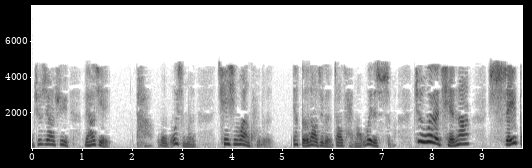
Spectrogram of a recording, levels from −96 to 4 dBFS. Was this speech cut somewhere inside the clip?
no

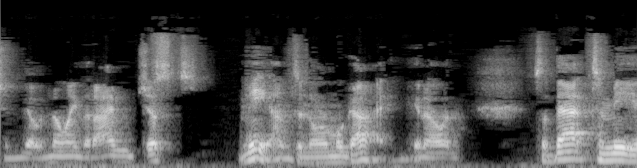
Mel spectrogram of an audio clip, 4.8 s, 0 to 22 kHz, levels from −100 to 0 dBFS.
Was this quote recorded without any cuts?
no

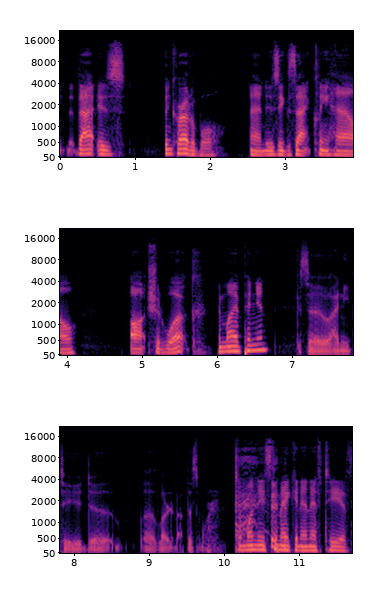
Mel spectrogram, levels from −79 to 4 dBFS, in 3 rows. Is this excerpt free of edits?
no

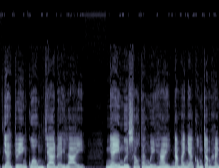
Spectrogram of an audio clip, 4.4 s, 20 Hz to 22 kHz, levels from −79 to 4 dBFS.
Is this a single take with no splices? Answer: yes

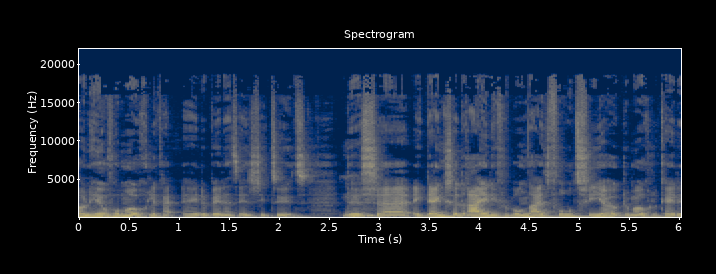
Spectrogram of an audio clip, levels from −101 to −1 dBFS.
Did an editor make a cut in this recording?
no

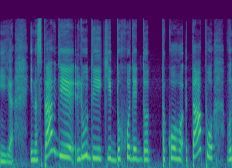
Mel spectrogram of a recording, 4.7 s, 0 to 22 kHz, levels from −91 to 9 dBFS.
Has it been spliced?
no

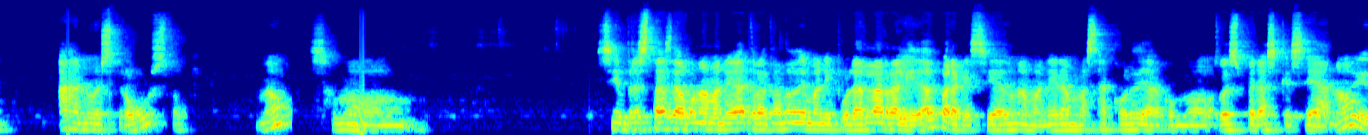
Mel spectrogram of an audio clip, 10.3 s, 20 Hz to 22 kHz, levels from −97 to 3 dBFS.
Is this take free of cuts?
no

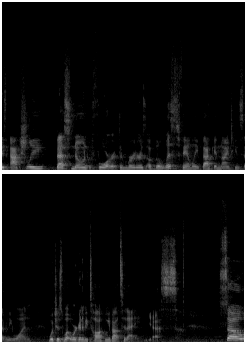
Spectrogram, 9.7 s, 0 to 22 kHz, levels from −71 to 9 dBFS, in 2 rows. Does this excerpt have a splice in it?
yes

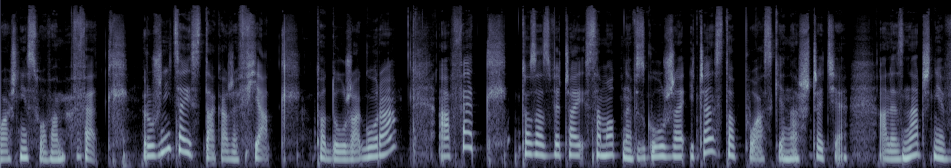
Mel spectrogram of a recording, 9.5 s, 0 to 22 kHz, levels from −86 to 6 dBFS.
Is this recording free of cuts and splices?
no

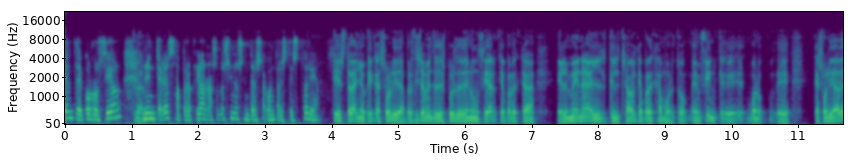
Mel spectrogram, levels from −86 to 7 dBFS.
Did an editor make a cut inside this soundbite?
no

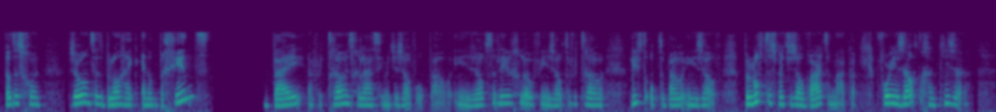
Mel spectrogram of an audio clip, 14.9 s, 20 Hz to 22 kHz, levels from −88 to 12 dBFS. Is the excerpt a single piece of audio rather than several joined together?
yes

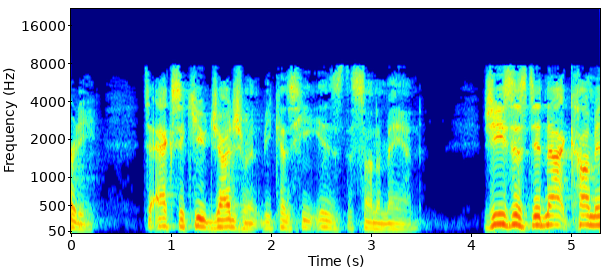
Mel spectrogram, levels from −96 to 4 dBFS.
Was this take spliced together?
no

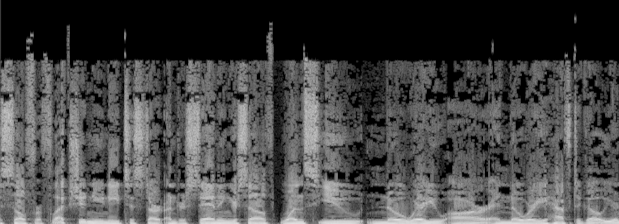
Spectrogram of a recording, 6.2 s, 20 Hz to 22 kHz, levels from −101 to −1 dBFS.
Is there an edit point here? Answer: yes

